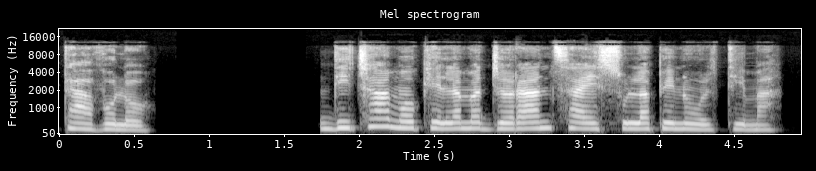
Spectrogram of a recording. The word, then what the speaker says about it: tavolo: syllabe (comme casa), mais certains sont différents, comme tavolo. Le mot correct est tà-vo-lo. Disons que la majorité se place sur l'avant-dernière, mais il y a des exceptions ! Ah, je vois. tà-vo-lo.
